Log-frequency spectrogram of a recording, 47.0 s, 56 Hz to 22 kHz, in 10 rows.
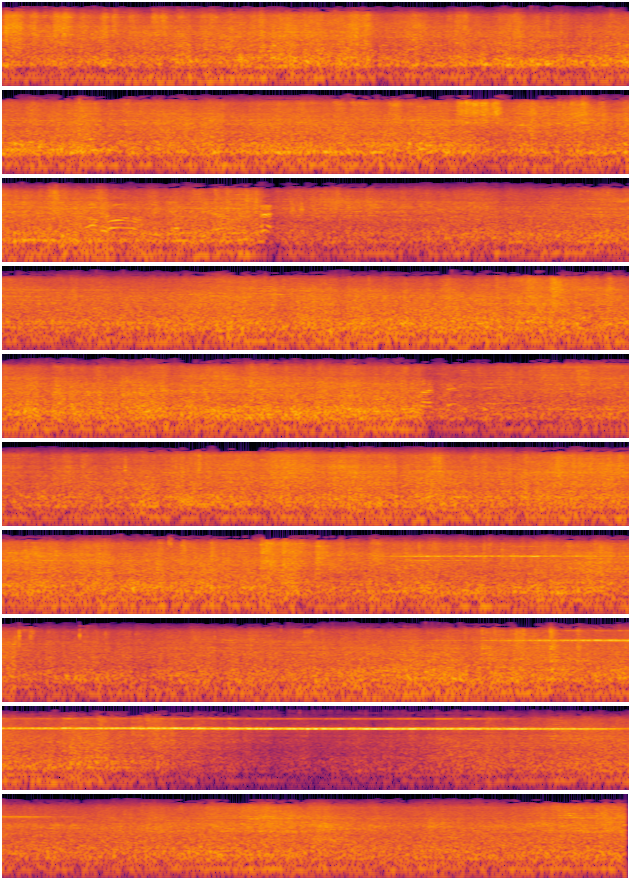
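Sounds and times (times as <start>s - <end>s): train wheels rumbling on rails: 0.0s - 47.0s
high wheel squeal: 31.0s - 33.1s, 36.5s - 42.8s.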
